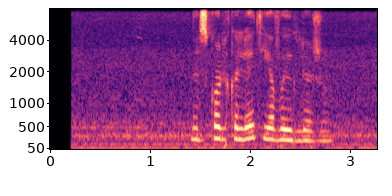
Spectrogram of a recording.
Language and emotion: Russian, neutral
